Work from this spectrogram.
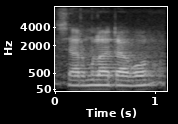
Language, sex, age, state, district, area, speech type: Malayalam, male, 60+, Kerala, Kollam, rural, spontaneous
